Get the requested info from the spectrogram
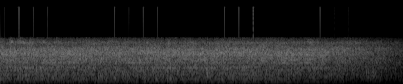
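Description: Steady city street ambience: an even, hiss-like din with a faint hum, fading away near the end.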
